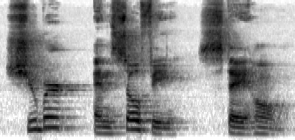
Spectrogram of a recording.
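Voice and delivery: ordinary delivery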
